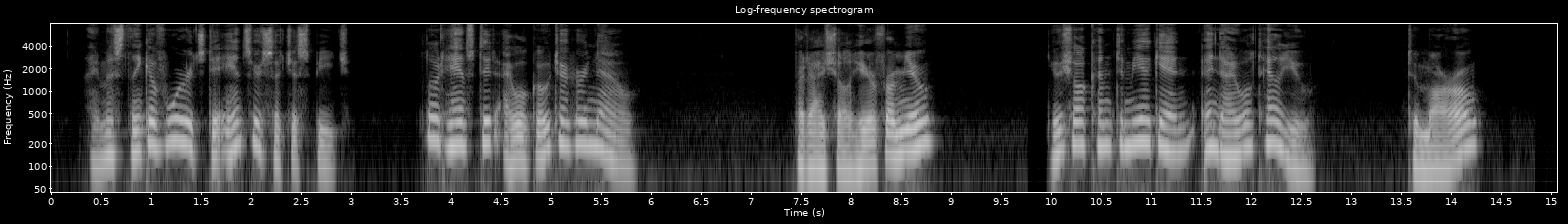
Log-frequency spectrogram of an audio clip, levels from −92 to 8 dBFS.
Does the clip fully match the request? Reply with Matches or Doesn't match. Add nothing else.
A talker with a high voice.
Doesn't match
